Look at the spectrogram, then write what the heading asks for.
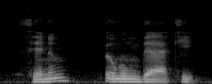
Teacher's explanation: dediğimiz gibi s diş arası söyleniyor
